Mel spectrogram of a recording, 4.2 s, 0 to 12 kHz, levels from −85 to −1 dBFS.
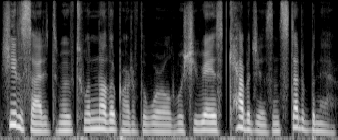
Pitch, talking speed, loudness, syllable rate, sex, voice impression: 155 Hz, 240 wpm, -19 LUFS, 6.8 syllables/s, female, feminine, adult-like, middle-aged, slightly thin, slightly tensed, slightly powerful, bright, slightly soft, clear, fluent, cool, refreshing, sincere, slightly calm, friendly, reassuring, slightly unique, slightly elegant, slightly sweet, lively, strict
